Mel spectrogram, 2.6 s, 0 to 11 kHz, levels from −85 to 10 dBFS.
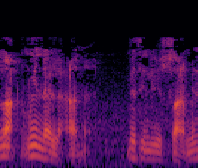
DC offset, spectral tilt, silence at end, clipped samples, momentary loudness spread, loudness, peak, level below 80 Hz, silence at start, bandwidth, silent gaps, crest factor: under 0.1%; -8.5 dB/octave; 0 s; under 0.1%; 12 LU; -32 LUFS; -6 dBFS; -68 dBFS; 0 s; 5.8 kHz; none; 26 dB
